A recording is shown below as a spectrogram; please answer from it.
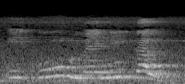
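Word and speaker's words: ecumenical: फिर है इकोमेंशियल, इकोमेंशियल, तो इको पढ़ा जाएगा इसको, ECUMENTICAL, एक ऑप्शन मिलेगा, MENICAL मिलेगा, MICL मिलेगा। तो देखिएगा इकोमेनिकल, इकोमेनिकल, तो MENICAL, स्पेलिंग ध्यान रखिएगा।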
